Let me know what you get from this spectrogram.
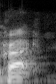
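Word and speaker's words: craic: llamas thanks he's a crack he's the epitome of a crack isn't it he's a good guy aaron he cracks me up so teach me a crack that's how you say c-r-a-i-c yeah that is it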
